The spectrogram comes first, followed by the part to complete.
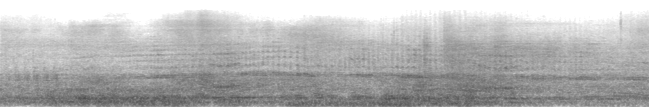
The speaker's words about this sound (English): That's our airships arriving now.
